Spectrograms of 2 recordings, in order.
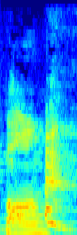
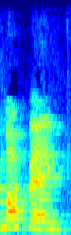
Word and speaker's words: mukbang: Are you saying bong? What is a bong? I'm pretty sure that mukbang. Mukbang? No, but look, I'll show you. It's pronounced. Look it, ready? Mukbang. See? I was right.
